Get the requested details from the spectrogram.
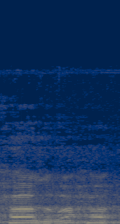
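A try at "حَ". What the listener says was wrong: हा नहीं बोलना है इसमें, ये छोटी हा है, दो चश्मी हा है, तो इसको सिंपल हा बोलना है।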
